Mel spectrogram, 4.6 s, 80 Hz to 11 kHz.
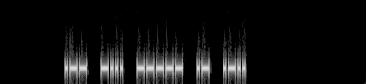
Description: Morse code, heard as a keyed tone, about 40 wpm, spaced as for 29 wpm, 700 Hz. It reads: WB0AL
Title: USA Call Signs - 5 Characters - 2x Character Spacing - 40wpm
